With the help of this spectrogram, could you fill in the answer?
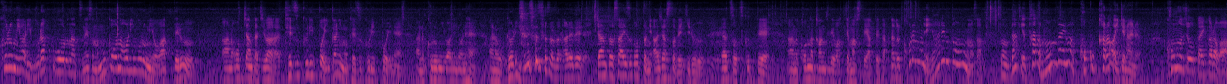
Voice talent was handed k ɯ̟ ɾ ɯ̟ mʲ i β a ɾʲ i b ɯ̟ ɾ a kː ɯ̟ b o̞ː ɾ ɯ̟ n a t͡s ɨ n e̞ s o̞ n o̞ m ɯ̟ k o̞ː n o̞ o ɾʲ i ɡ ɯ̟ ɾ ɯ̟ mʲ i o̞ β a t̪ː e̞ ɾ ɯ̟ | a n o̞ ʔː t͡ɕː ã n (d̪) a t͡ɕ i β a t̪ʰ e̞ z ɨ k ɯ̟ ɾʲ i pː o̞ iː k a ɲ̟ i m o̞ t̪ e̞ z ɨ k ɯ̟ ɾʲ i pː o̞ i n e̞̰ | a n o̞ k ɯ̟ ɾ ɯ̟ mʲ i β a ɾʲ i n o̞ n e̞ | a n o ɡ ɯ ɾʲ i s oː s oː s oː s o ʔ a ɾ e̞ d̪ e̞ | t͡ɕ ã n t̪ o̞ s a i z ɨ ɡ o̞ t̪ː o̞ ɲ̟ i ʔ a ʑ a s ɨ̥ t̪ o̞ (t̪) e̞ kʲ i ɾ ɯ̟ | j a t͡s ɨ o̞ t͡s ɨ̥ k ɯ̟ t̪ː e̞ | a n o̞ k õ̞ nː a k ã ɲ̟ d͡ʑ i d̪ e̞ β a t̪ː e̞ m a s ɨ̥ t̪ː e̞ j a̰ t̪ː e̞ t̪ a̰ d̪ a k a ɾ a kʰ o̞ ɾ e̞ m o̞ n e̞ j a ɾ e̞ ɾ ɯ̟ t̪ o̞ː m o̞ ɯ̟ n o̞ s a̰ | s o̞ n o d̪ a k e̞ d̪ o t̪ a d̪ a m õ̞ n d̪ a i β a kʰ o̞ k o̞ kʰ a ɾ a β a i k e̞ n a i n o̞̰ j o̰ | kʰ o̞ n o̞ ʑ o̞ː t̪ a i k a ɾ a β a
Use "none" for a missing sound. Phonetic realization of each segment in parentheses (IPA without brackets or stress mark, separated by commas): t̪, d̪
